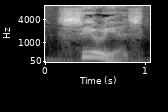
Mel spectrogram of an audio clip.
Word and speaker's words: serious: 所以全球升温或暖化 is getting serious，正在变成严重的 serious 不要念成 serious，不是这样念 serious，那个 rious 也一定要念得很清楚 serious，就像收音机叫 radio，不要念成 radio，不是这样念的 radio serious，所以每一个音节都要发得很漂亮。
